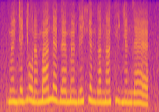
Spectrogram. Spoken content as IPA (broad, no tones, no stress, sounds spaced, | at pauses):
b æ̃ ɟ a ɟ ɔ ɾ ã m a n æ d æ m æ̃ d e ç æ ŋ ɡ a n ã tʲ ɔ ɟ æ̃ n z æ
